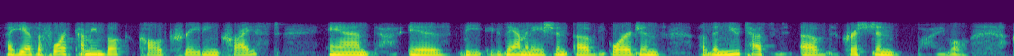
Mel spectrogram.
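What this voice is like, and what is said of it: Hoarse, strained voice from laryngitis. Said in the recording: “laryngitis”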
